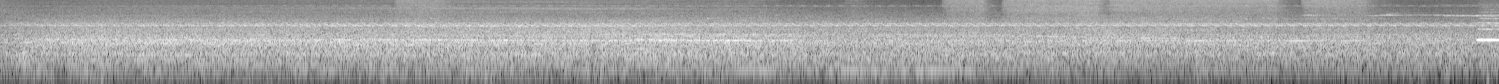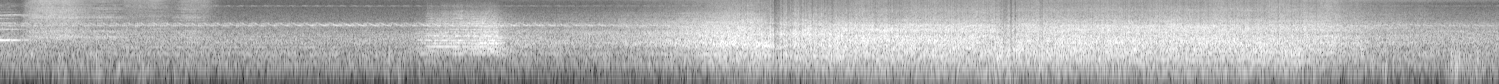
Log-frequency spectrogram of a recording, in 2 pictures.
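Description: Electric trains running through a station: a steady high-pitched whine with a low hum for the first two-thirds, a sharp clank about halfway, and a short horn note about two-thirds in. Then an Amtrak train passes close by at speed with a loud rushing roar that eases off near the end.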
